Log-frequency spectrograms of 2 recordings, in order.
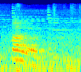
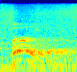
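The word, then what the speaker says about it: phở: Pho. Pho. No, pho. It's like a question mark. Question mark on top of the O. Pho. Pho. Like, you bend your voice and you drop it very quick. Pho.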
